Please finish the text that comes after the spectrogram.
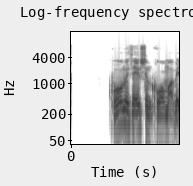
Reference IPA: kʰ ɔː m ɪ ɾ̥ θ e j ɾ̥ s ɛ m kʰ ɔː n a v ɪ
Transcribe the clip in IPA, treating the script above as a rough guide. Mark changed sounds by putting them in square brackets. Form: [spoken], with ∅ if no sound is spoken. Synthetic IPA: kʰ ɔː m ɪ [∅] θ e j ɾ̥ s ɛ m kʰ ɔː [m] a v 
